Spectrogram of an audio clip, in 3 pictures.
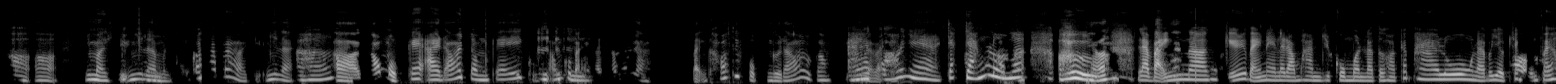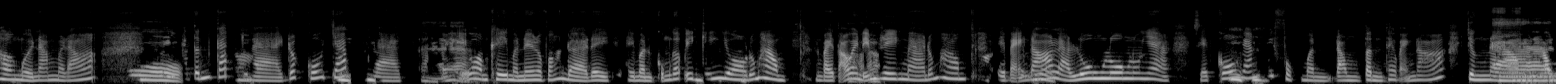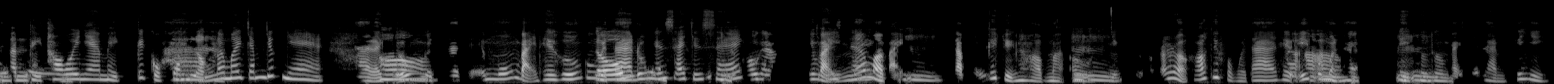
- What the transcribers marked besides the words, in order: static; tapping; distorted speech; laughing while speaking: "Ừ"; laughing while speaking: "Vậy hả?"; chuckle; other background noise
- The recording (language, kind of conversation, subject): Vietnamese, unstructured, Bạn thường làm gì để thuyết phục người khác tin vào ý kiến của mình?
